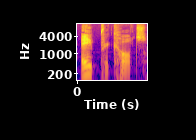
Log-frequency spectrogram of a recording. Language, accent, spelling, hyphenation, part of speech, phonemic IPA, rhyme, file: English, UK, apricot, apri‧cot, noun / adjective, /ˈeɪ.pɹɪ.kɒt/, -ɒt, En-uk-apricot.ogg
- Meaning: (noun) 1. A round sweet and juicy stone fruit, resembling peach or plum in taste, with a yellow-orange flesh, lightly fuzzy skin and a large seed inside 2. The apricot tree, Prunus armeniaca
